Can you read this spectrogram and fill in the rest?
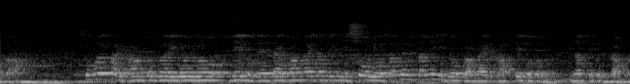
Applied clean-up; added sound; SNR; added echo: none; none; none; reverberation time 0.6 s.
